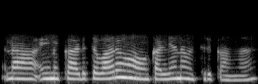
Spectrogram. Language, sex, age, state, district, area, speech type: Tamil, female, 18-30, Tamil Nadu, Tiruchirappalli, rural, conversation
